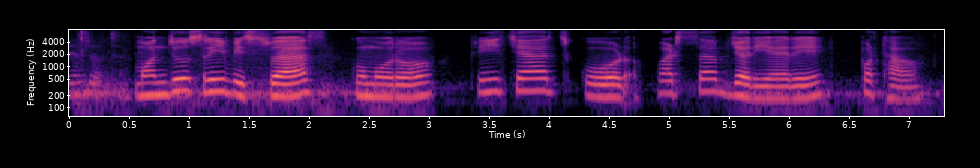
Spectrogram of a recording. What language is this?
Odia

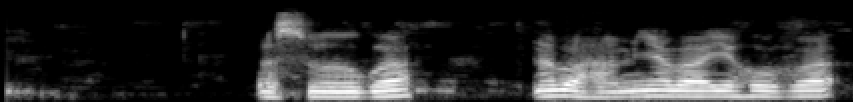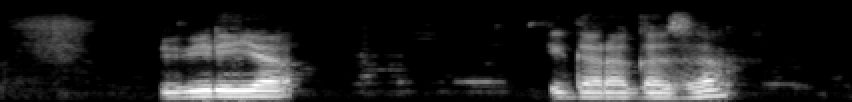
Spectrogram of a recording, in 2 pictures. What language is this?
Kinyarwanda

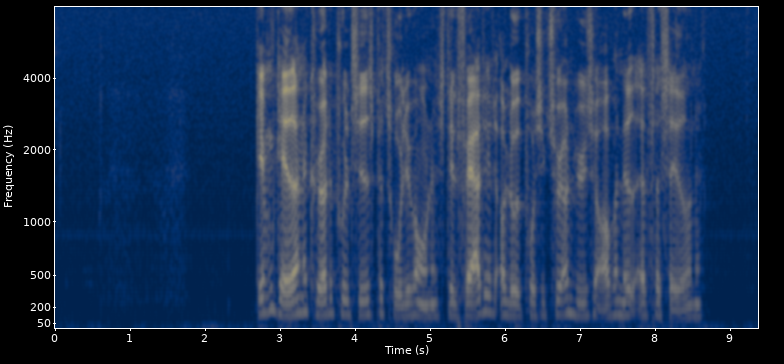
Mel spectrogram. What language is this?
Danish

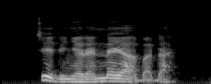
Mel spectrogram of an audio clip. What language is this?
Igbo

